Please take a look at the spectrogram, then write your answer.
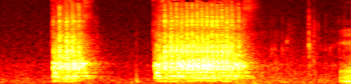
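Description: A Baby Lock Triumph serger sewing a decorative stitch with thick thread through the upper looper: two loud rapid mechanical bursts, the first short and the second longer, separated by a pause, then starting again.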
